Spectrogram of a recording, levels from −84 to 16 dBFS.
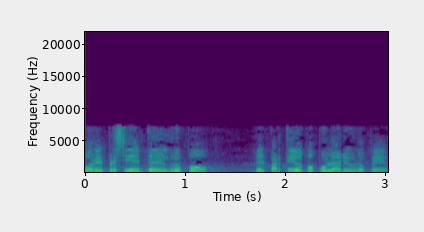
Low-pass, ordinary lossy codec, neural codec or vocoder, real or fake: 7.2 kHz; none; none; real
